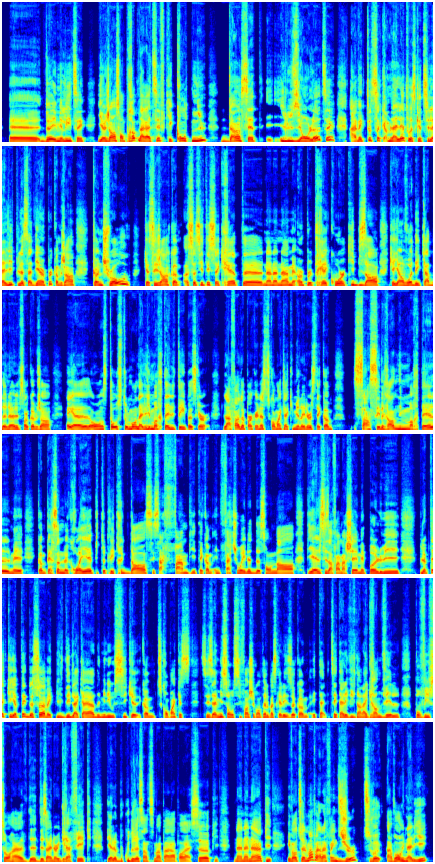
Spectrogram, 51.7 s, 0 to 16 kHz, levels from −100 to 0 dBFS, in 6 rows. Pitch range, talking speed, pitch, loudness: 145-180 Hz, 225 wpm, 160 Hz, -15 LUFS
